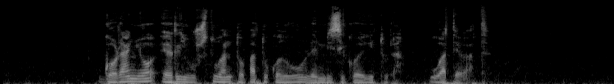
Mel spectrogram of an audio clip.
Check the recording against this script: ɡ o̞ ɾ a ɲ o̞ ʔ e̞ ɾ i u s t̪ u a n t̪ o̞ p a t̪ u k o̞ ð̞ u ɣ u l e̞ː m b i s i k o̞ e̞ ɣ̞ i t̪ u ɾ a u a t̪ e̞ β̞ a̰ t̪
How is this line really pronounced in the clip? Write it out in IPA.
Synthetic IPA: ɡ o̞ ɾ a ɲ o̞ ʔ e̞ r i u s t̪ u a n t̪ o̞ p a t̪ u k o̞ ð̞ u ɣ u l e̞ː m b i s i k o̞ e̞ ɣ̞ i t̪ u ɾ a u a t̪ e̞ β̞ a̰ t̪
